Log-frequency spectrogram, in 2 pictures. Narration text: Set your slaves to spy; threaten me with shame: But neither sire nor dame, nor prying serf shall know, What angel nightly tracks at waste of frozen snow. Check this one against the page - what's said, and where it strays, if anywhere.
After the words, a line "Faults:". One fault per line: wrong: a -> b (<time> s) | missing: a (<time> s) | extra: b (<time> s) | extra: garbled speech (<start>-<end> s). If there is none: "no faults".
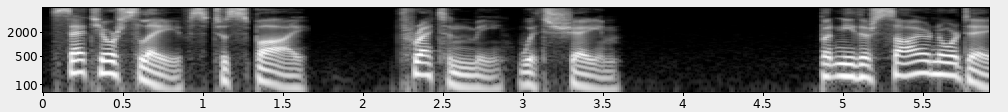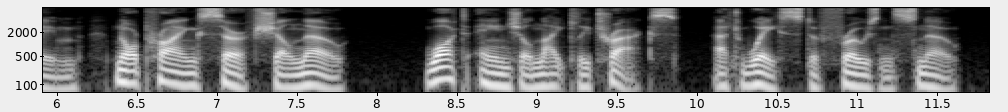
Set your slaves to spy; threaten me with shame: But neither sire nor dame, nor prying serf shall know, What angel nightly tracks at waste of frozen snow.
Faults:
no faults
